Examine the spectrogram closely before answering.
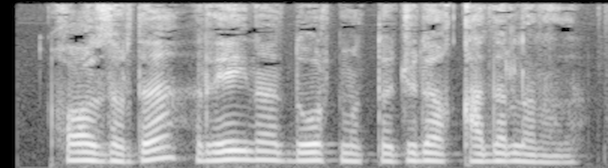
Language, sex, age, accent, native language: Uzbek, male, 19-29, Jizzax, Uzbek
